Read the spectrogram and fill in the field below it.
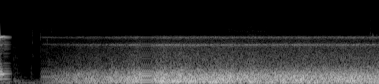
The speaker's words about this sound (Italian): C'è una sorta di aeroplano, di reattore, esatto. che si è acceso.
